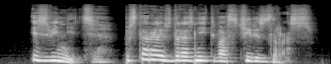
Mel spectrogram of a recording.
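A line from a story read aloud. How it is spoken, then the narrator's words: Grumble. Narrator (Russian): буркнула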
